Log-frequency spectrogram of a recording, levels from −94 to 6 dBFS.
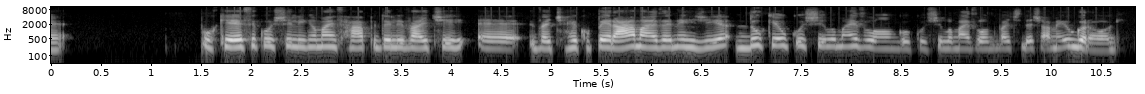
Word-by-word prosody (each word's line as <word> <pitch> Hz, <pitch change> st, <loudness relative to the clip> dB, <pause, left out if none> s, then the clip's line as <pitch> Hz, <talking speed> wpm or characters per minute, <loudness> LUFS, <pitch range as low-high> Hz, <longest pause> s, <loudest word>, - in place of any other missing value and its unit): Eh 180 Hz, 0 st, -4 dB, 1.4 s
porque 235 Hz, 0 st, 0 dB
esse 235 Hz, +3 st, +8 dB
cochilinho 240 Hz, -2 st, -4 dB
mais 240 Hz, -1 st, 0 dB
rápido, 215 Hz, +1 st, -2 dB
ele 225 Hz, 0 st, +2 dB
vai 215 Hz, -1 st, +2 dB
te 220 Hz, +1 st, -4 dB
eh, 200 Hz, +5 st, -2 dB
vai 200 Hz, 0 st, -1 dB
te 200 Hz, -, -9 dB
recuperar 215 Hz, +1 st, +6 dB
mais 225 Hz, -2 st, +3 dB
a 225 Hz, -, +3 dB
energia, 230 Hz, +3 st, -2 dB
do 215 Hz, +6 st, -2 dB
que 265 Hz, +1 st, -1 dB
o 265 Hz, -, 0 dB
cochilo 245 Hz, 0 st, -6 dB
mais 245 Hz, 0 st, -6 dB
longo. 200 Hz, -4 st, -6 dB
O -, -, -13 dB
cochilo 195 Hz, +1 st, -11 dB
mais 195 Hz, 0 st, -6 dB
longo 195 Hz, 0 st, -8 dB
vai 200 Hz, 0 st, -6 dB
te 200 Hz, -, -17 dB
deixar 200 Hz, 0 st, -5 dB
meio 220 Hz, +4 st, -5 dB
grogue. 175 Hz, -5 st, 0 dB
220 Hz, 170 wpm, -24 LUFS, 200-235 Hz, 1.4 s, esse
